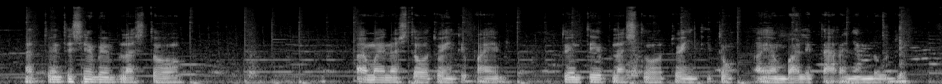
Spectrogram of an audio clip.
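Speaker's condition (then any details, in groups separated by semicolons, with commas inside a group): No condition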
